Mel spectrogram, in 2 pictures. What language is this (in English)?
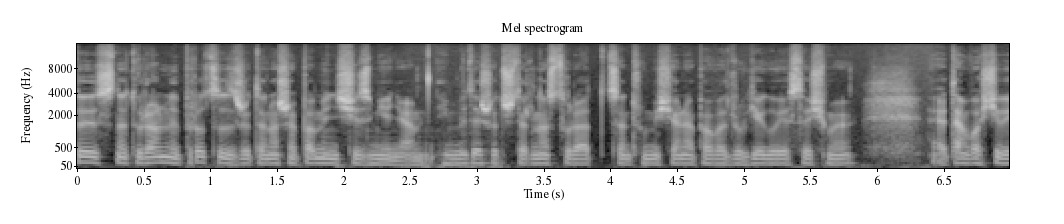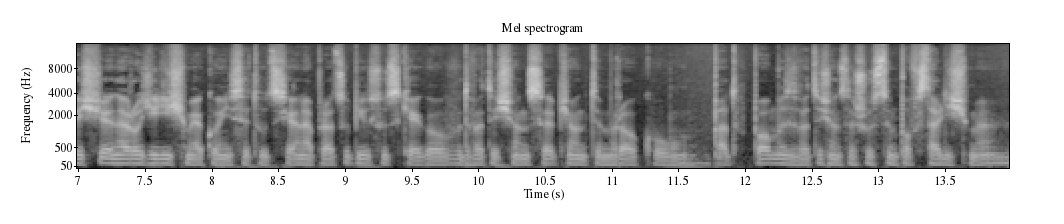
Polish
